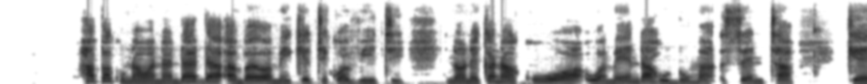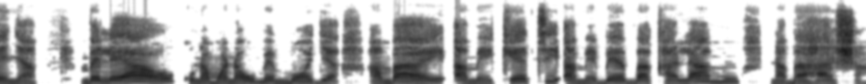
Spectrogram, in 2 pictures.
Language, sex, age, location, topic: Swahili, male, 18-24, Wajir, government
